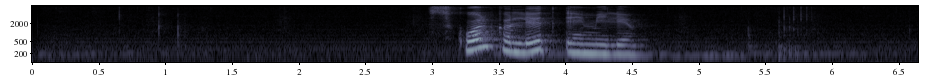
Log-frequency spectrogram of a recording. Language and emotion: Russian, neutral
